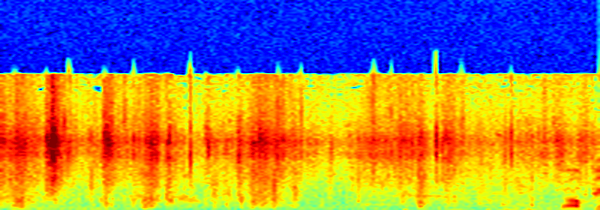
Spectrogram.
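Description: Faint, irregular footsteps and rustling on dry vineyard ground, with scattered light clicks.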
